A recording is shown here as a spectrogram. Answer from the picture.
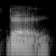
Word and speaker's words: Te: And the Tao is expressed in the world as day. It's spelled T-E-H.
